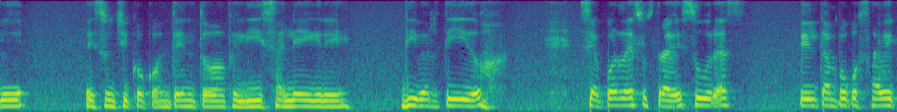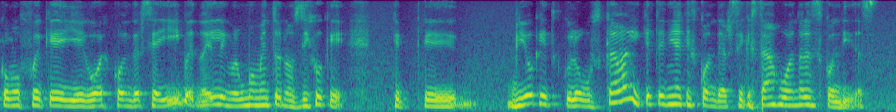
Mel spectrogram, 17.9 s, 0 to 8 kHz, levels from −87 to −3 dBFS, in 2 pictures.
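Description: Throughout the speech, gain pumping: background noise swells by around 15 dB in pauses and ducks under each loud syllable, likely from gain set far too high into a fast limiter, unlike a gate, which silences gaps.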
